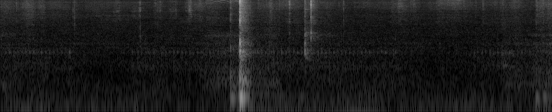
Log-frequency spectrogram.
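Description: Faint handling of a die-cut cardstock piece held between the fingers, with one sharp click about two and a half seconds in and a smaller one shortly after.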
